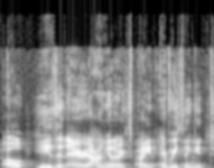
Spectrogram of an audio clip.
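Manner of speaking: grating, irritating, high, loud chatter. Complaining about game characters, the speaker mimics how they explain things: annoying high-pitched voice. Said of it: "in this hi- annoying high-pitched voice".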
